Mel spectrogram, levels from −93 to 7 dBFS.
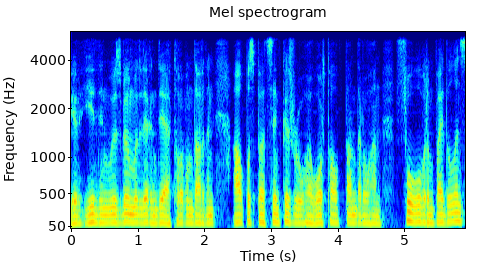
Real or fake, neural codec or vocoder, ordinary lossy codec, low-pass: fake; codec, 16 kHz, 0.5 kbps, X-Codec, HuBERT features, trained on LibriSpeech; none; 5.4 kHz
